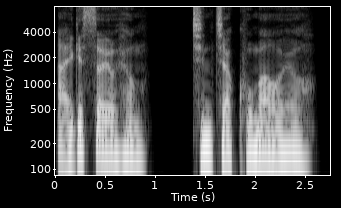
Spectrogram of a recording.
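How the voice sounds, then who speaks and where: A man's voice: medium pitch, steady tone, measured pace, darkish tone, dry recording, studio quality, pitched above the performer's own voice, close to an everyday voice. A male narrator voicing a young male intern who dodges blame with excuses. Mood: relieved. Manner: evasive, making excuses.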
